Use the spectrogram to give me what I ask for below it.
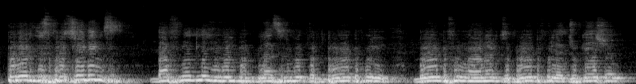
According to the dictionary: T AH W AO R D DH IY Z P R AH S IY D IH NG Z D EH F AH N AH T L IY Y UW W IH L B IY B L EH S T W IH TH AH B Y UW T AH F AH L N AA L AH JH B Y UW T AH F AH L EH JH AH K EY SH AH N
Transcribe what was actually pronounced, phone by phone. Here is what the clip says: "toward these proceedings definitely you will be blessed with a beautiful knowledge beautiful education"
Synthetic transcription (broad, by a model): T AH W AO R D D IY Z P R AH S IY D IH NG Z D EH F AH N AH T L IY Y UW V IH L B IY B L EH S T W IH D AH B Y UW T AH F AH L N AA N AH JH B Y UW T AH F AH L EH JH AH K EY SH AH N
